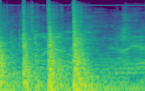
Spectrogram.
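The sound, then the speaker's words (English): Three firm knocks on a mahogany house door, evenly spaced and dull, each a short thud with a brief hollow ring. “a badly dressed delegation went up to Isaac Murphy's house, knocked on his mahogany door”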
